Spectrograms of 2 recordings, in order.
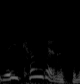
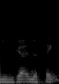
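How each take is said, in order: First: Mock-incredulous repeat, pitched much higher; sarcastic echo. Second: Said in the usual way. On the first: Shown as a demonstration. Repeating the chef's reply back, high and sarcastic. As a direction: scoff at the claim with a high sarcastic lilt.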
